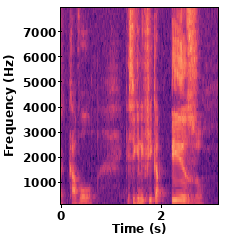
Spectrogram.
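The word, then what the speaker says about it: כבוד: que é alguns diz acabou mas é a pronúncia acabou que significa peso e nesse sentido litoral só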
